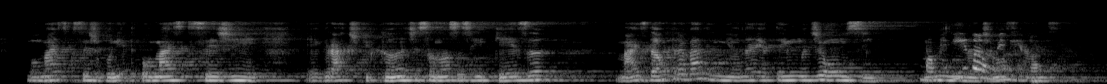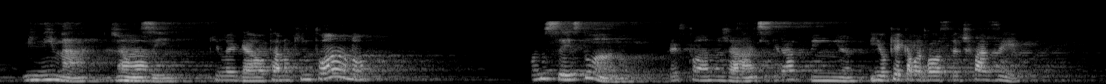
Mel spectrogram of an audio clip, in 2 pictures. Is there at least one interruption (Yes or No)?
Yes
